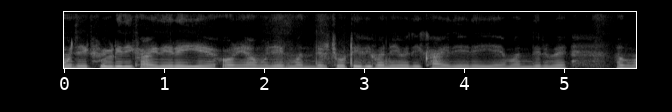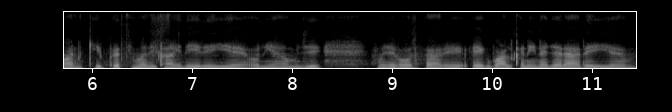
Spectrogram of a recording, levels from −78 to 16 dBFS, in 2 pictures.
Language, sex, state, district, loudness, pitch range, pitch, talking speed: Marwari, female, Rajasthan, Churu, -31 LUFS, 180-185 Hz, 185 Hz, 205 wpm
